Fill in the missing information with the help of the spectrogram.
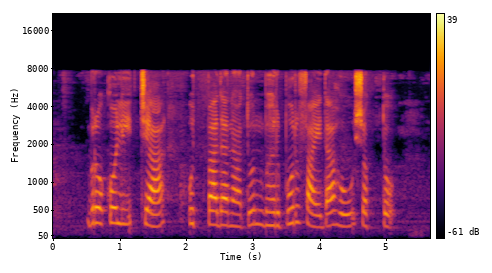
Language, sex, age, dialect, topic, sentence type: Marathi, female, 18-24, Standard Marathi, agriculture, statement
